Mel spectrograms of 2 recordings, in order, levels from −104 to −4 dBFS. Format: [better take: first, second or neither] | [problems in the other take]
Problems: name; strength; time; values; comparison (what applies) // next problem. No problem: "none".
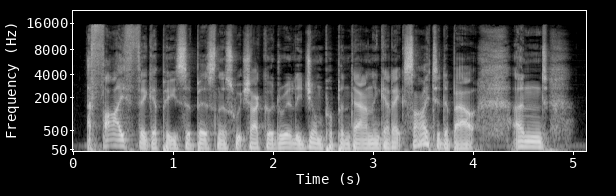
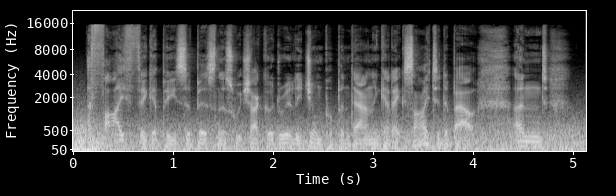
first | wind noise on the microphone; heavy; 9 dB below the speech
